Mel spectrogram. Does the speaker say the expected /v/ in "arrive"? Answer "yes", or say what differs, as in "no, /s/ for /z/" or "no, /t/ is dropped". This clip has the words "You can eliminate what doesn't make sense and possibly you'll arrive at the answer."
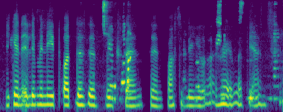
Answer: no, /w/ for /v/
